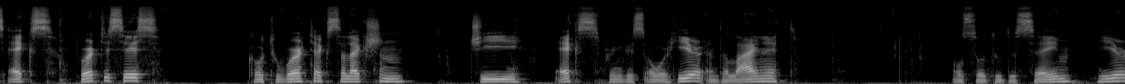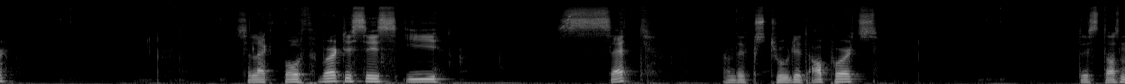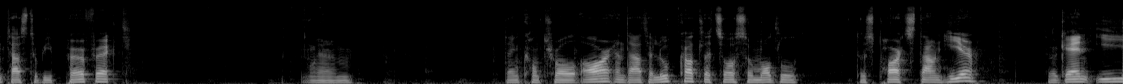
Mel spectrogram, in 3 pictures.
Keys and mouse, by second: 1.5 click, 2.6 click, 3.3 click, 4.3 g, 7.4 click, 8.0 shift+middle click, 9.0 g, 12.8 shift+middle click, 13.5 click, 15.0 e, 22.3-24.5 shift+middle drag, 25.2 shift+middle click, 27.3 ctrl+r, 30.9 click, 32.0 shift+middle click, 33.0 e.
